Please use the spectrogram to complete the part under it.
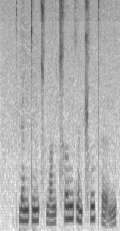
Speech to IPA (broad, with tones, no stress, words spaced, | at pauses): pʰɥɛ˥nt̪i˥ŋt͡sʰwɑ˧˥ŋ t͡sʰɤ˥ŋxwə˨nʈ͡ʂʰu˥pʰə̰˨˩˦n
